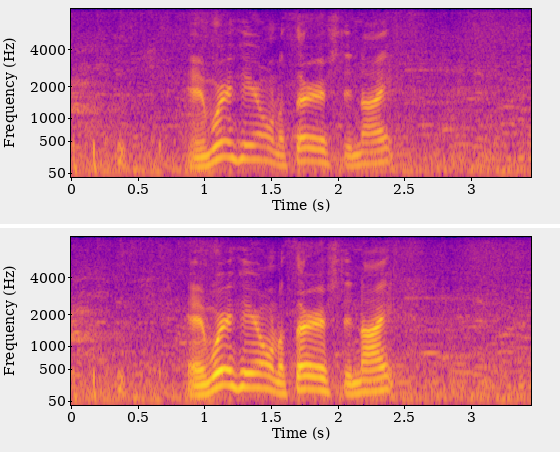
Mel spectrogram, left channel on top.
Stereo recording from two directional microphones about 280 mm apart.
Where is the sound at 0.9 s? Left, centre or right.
Centre.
